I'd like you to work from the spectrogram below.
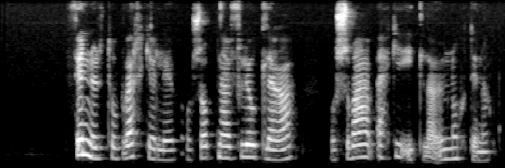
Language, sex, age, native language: Icelandic, female, 40-49, Icelandic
